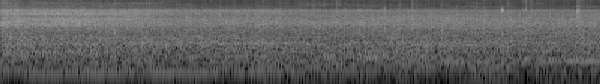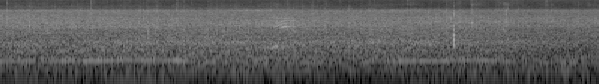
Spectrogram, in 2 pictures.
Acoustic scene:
street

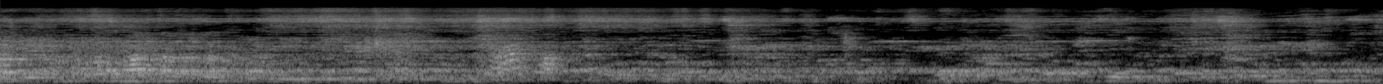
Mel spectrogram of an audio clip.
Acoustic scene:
subway station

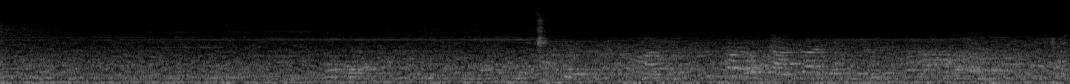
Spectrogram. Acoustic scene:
subway station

